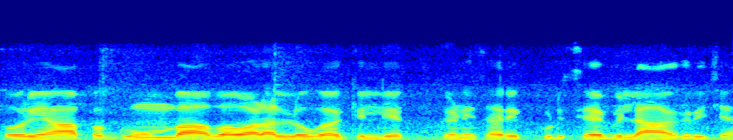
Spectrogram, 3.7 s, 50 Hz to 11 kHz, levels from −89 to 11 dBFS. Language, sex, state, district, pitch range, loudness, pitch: Rajasthani, male, Rajasthan, Nagaur, 125-130 Hz, -17 LUFS, 130 Hz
